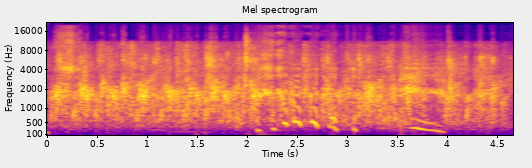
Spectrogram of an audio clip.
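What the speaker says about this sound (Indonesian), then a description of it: "Tepuk tangan buat lon dulu ya" An audience claps while laughter and chuckles break out, with voices speaking over the steady, loud applause.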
